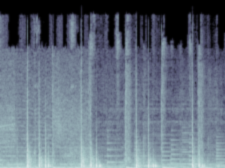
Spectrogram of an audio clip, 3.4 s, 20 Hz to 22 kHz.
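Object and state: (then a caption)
Hollow terrace floor tile. A hammer taps old terrace floor tiles laid on a concrete slab in four quick bursts, about 15 strikes in all, each giving a short, hollow knock pitched around 490 Hz that dies away almost at once. The spot is hollow, and this sound shows whether the floor must be broken out or can be treated on top.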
